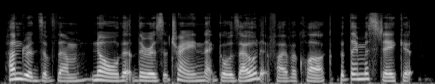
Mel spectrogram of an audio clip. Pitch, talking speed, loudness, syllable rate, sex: 185 Hz, 260 wpm, -18 LUFS, 6.1 syllables/s, female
